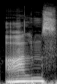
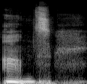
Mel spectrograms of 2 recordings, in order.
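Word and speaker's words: alms: हम भिक्षा, आर्म्स का मतलब यहाँ पे जो है, इसको आल्म्स नहीं बोलेंगे, एल साइलेंट हो जाएगा। इसकी जो करेक्ट प्रोनाउंसिएशन होगी वो होगी आर्म्स।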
